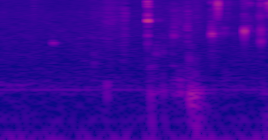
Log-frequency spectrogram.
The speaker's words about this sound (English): Excuse me, my a little sip of water here.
